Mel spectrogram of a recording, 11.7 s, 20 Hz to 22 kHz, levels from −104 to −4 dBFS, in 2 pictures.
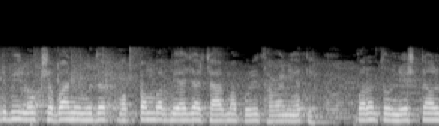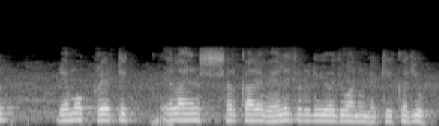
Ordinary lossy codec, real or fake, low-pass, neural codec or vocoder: none; real; 5.4 kHz; none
